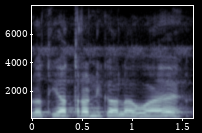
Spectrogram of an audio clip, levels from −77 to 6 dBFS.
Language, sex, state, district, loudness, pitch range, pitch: Hindi, male, West Bengal, Alipurduar, -16 LUFS, 130-135 Hz, 130 Hz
